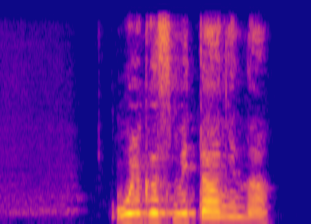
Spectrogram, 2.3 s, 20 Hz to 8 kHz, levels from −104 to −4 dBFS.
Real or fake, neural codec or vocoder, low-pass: fake; codec, 16 kHz, 8 kbps, FreqCodec, larger model; 7.2 kHz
